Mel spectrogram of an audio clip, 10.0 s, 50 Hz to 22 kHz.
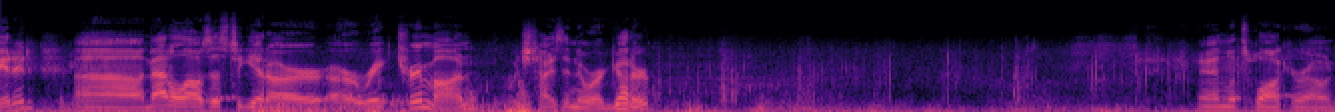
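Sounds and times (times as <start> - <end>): wind rumble on microphone: 0.0 - 10.0
footsteps on dirt ground: 4.6 - 9.6.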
